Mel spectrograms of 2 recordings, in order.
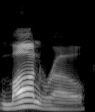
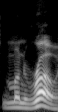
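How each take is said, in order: First: The stress is on the first syllable. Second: The stress is on the second syllable. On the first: The speaker calls it wrong. "everybody is saying it Blake Monroe. And that just sounds well, weird" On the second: The speaker calls it right. "It's the emphasis on the row"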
